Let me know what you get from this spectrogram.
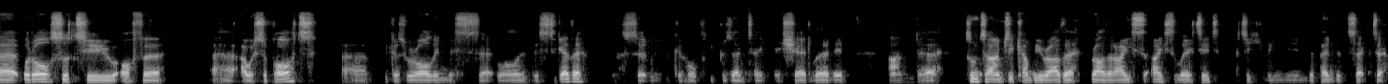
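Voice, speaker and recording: Very fast man in a Northeast English accent, dry, close sound with no echo. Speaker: pharmacy superintendent presenting a webinar. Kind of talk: webinar presentation. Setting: online webinar. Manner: halting, many filler sounds.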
